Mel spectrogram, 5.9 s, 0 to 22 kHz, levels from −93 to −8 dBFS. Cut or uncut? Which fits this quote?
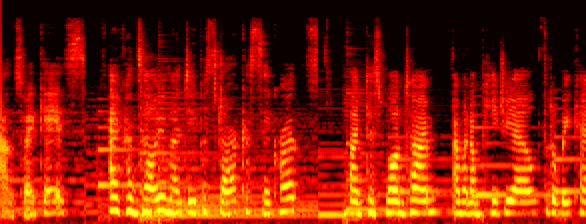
uncut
